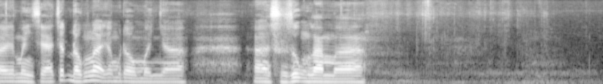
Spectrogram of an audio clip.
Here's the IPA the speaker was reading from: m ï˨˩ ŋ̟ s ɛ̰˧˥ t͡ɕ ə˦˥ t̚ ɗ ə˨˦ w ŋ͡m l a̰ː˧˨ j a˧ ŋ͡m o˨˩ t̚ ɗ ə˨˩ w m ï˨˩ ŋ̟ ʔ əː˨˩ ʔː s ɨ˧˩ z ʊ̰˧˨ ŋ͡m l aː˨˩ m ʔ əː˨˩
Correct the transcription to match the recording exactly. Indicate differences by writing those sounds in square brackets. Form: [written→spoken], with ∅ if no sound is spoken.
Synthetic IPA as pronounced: m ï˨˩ ŋ̟ s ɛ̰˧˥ t͡ɕ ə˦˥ t̚ ɗ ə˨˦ w ŋ͡m l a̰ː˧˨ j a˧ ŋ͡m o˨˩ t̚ ɗ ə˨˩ w m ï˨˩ ŋ̟ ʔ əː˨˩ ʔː s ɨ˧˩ z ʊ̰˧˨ ŋ͡m l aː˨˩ m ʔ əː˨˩

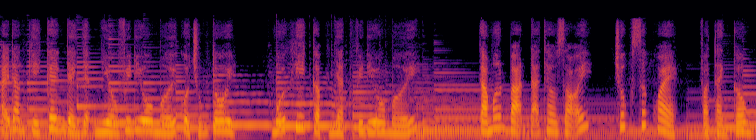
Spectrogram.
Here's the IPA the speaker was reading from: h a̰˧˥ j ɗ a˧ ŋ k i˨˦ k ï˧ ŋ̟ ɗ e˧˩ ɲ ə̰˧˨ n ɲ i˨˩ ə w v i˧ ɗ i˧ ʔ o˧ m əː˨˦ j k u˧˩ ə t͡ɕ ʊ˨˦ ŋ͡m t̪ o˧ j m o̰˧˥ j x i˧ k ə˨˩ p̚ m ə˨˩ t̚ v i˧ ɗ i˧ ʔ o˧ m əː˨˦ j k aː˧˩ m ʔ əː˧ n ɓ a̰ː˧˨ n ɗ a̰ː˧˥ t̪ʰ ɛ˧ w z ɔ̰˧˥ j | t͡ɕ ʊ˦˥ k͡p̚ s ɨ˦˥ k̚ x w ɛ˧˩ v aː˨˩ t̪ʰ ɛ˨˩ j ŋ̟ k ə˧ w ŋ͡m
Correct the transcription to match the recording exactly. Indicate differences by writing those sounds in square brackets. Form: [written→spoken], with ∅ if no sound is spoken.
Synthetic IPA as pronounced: h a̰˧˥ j ɗ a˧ ŋ k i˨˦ k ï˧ ŋ̟ ɗ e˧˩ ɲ ə̰˧˨ n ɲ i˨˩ ə w v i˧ ɗ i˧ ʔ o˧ m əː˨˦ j k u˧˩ ə t͡ɕ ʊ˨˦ ŋ͡m t̪ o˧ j m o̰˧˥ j x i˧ k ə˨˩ p̚ [m→ɲ] ə˨˩ t̚ v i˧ ɗ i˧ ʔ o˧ m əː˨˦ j k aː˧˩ m ʔ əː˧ n ɓ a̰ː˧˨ n ɗ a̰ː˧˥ t̪ʰ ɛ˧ w z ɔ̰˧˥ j | t͡ɕ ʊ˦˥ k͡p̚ s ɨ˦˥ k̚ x w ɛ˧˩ v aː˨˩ t̪ʰ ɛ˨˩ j ŋ̟ k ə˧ w ŋ͡m

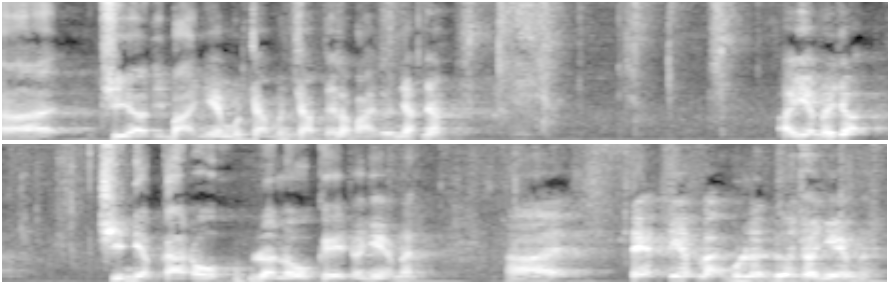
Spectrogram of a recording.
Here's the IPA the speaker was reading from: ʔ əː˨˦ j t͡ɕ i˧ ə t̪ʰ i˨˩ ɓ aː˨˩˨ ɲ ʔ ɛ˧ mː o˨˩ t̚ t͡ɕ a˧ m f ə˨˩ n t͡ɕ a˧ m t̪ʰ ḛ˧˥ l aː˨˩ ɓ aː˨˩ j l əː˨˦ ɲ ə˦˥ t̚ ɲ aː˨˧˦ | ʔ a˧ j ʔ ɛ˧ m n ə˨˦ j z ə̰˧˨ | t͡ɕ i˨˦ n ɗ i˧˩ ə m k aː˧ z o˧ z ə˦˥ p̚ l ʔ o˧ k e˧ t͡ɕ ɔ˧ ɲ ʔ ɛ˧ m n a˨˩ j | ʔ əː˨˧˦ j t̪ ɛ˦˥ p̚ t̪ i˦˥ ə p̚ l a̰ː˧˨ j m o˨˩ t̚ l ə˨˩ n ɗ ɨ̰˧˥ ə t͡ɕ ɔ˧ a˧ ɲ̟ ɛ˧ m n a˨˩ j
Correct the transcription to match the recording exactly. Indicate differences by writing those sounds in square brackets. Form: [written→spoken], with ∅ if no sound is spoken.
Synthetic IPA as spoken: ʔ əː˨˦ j t͡ɕ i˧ ə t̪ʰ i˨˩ ɓ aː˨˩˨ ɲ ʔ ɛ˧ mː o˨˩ t̚ t͡ɕ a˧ m f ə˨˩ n t͡ɕ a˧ m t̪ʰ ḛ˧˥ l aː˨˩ ɓ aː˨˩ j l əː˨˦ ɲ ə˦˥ t̚ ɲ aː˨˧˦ | ʔ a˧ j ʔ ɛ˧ m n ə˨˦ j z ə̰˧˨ | t͡ɕ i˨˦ n ɗ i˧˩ ə m k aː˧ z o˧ z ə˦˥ [p̚→t̚] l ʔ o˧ k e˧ t͡ɕ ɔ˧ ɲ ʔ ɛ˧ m n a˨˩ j | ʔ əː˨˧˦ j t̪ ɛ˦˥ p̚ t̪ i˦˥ ə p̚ l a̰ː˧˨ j m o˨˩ t̚ l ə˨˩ n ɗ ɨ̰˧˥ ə t͡ɕ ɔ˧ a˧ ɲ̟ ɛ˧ m n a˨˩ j

